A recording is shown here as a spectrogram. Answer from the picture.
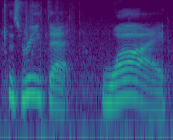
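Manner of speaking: ordinary talk, nothing marked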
